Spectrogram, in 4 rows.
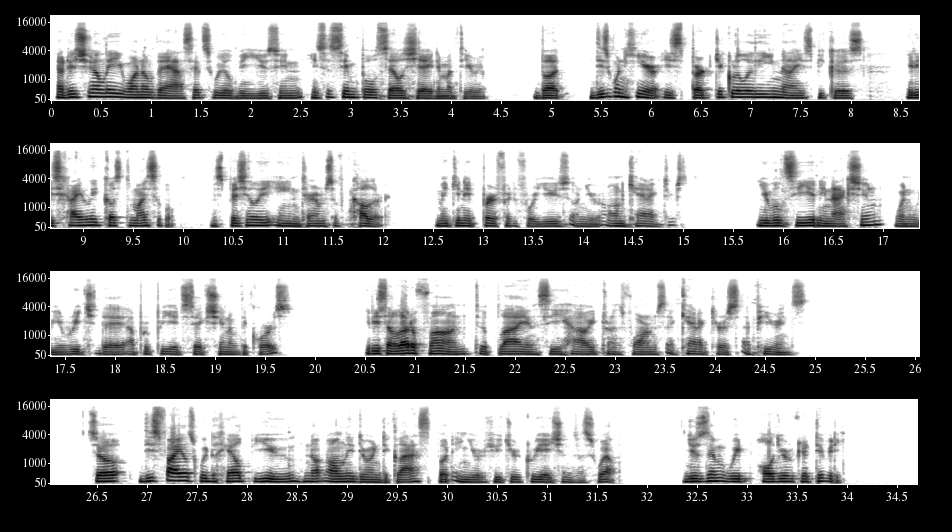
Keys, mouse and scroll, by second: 0.5-4.9 middle drag, 4.9 click, 5.5-9.1 middle drag, 10.1 click, 16.8 click, 20.1 click, 22.5 click, 22.9-34.7 middle drag.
